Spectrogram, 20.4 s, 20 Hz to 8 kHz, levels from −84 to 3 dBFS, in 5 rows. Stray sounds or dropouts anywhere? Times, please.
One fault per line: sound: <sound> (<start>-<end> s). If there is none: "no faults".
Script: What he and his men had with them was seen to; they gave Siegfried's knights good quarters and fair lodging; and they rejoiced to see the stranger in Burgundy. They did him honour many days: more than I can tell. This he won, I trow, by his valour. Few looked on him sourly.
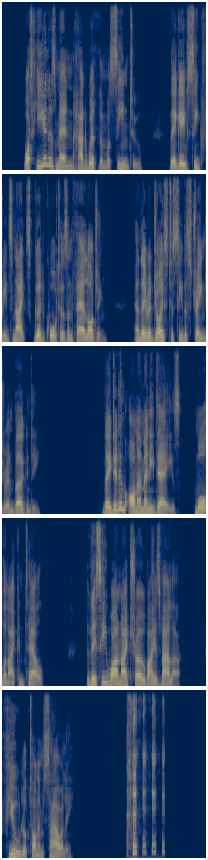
sound: laugh (18.8-19.6 s)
